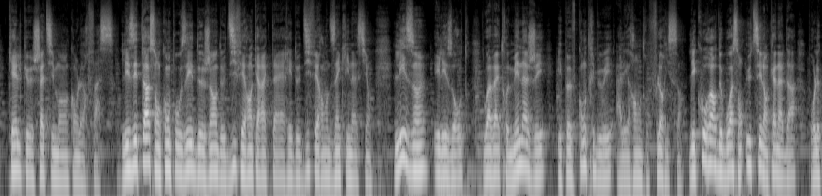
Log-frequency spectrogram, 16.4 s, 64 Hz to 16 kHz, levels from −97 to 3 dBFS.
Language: French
